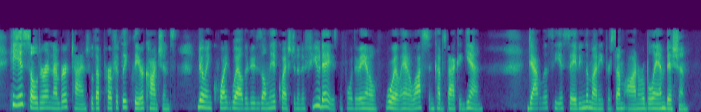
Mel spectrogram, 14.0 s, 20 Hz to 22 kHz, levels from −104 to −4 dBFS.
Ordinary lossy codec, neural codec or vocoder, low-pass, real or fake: MP3, 32 kbps; codec, 24 kHz, 0.9 kbps, WavTokenizer, large speech release; 7.2 kHz; fake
